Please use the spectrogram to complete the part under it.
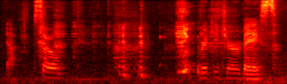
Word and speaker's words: Gervais: Ricky, I won't say his name right. – Gervais.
